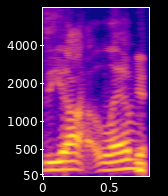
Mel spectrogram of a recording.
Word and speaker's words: Dyatlov: I am saying it right. It's Dyatlov yeah. or Dyatlov.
